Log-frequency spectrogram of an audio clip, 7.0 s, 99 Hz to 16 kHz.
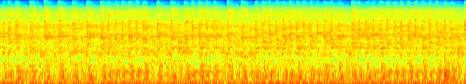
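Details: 1929 Ford Model A chassis four-cylinder, started after a distributor cap and rotor were fitted, fires and settles into a steady, slightly lumpy idle with an even low thrum and no knocks; water pump not spinning because the belt is worn.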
